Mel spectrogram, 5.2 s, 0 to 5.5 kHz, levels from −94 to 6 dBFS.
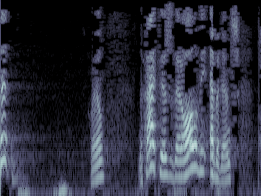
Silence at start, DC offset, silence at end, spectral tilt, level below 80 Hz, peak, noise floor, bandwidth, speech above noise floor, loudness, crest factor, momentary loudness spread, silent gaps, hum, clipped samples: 0 s; under 0.1%; 0.45 s; -6.5 dB/octave; -48 dBFS; -4 dBFS; -60 dBFS; 5.4 kHz; 38 dB; -22 LUFS; 20 dB; 21 LU; none; none; under 0.1%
